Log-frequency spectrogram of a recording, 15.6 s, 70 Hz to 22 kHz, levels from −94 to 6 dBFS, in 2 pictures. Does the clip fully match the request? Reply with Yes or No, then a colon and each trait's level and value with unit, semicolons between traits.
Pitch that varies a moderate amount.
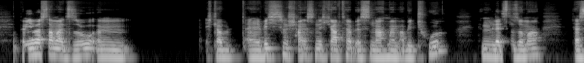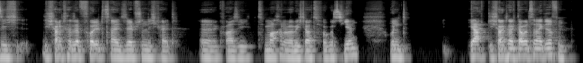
No: narrow, 2.1 semitones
